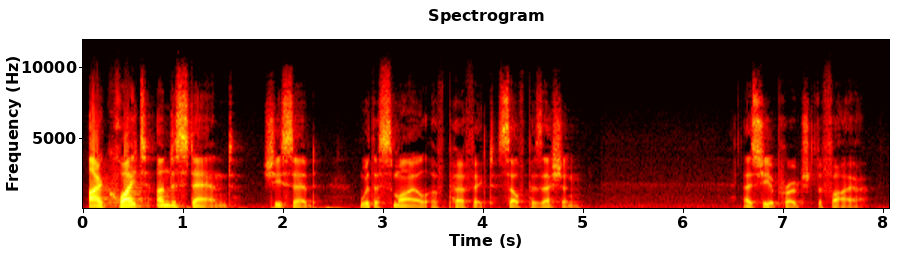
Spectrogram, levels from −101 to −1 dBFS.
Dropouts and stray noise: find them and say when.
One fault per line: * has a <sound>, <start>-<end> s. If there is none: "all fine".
all fine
